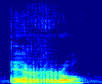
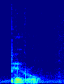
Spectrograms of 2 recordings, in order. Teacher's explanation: Notice the trilled R because that's the word for dog. So this is the word for but, pero.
